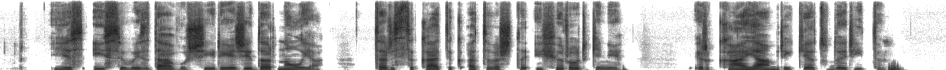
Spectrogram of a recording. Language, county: Lithuanian, Vilnius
